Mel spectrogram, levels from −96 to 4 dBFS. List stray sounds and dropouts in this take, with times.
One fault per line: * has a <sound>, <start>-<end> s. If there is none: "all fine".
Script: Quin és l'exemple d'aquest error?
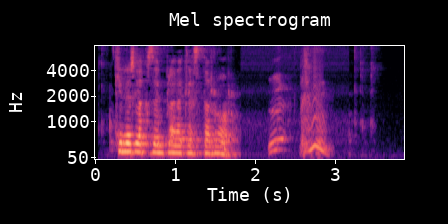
* has a sneeze, 2.2-3.0 s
